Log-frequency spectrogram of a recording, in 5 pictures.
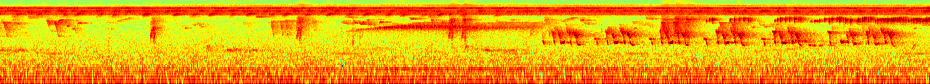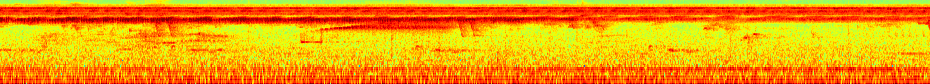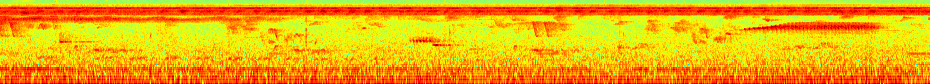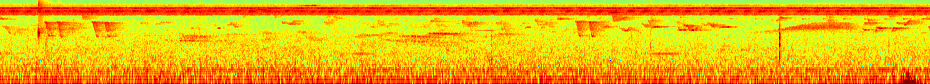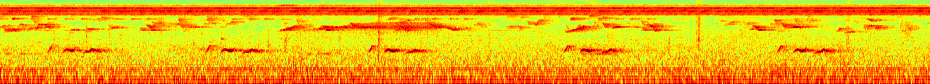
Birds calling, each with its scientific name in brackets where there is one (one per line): Hauxwell's Thrush (Turdus hauxwelli)
Plumbeous Pigeon (Patagioenas plumbea)
Ruddy Quail-Dove (Geotrygon montana)
Gray-fronted Dove (Leptotila rufaxilla)
Russet-backed Oropendola (Psarocolius angustifrons)
Thrush-like Wren (Campylorhynchus turdinus)
Plumbeous Antbird (Myrmelastes hyperythrus)
Gilded Barbet (Capito auratus)
Cinereous Tinamou (Crypturellus cinereus)
Yellow-rumped Cacique (Cacicus cela)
